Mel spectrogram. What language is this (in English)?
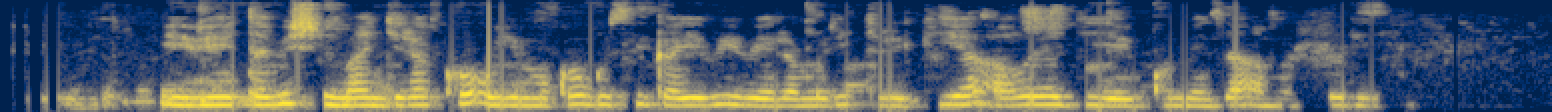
Kinyarwanda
